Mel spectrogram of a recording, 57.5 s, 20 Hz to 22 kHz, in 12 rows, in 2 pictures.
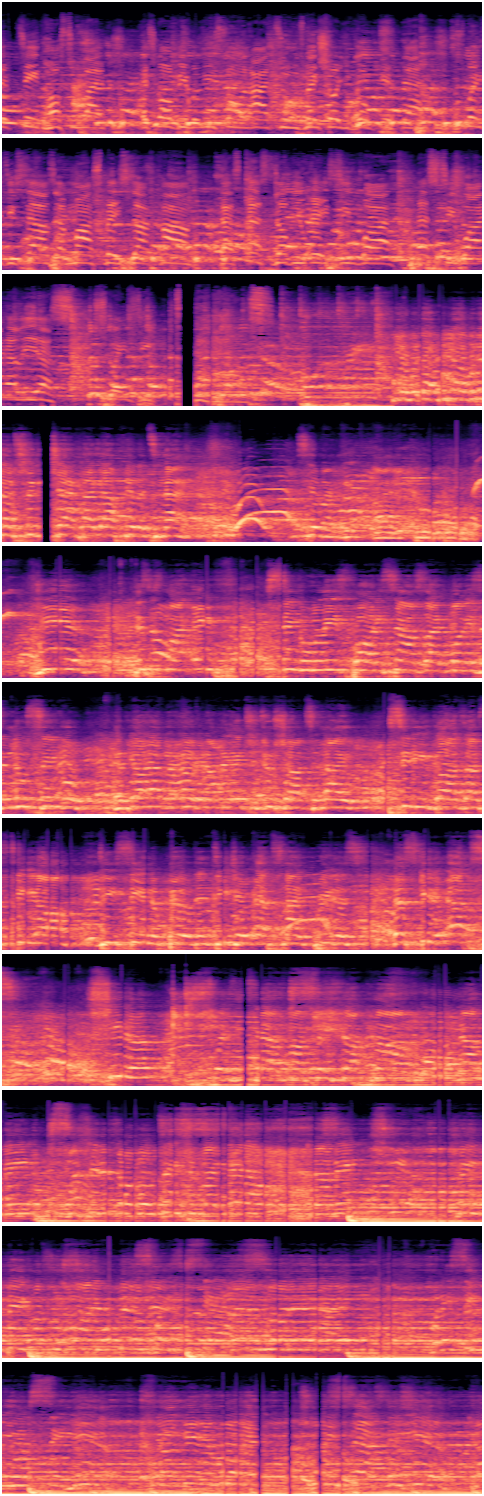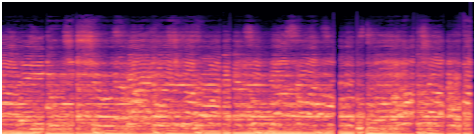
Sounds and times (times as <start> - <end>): Speech: 0.0 - 12.3
Music: 0.0 - 16.8, 35.3 - 57.5
Crowd: 0.0 - 57.5
Hubbub, speech noise, speech babble: 0.0 - 57.5
Screaming: 16.7 - 17.4.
